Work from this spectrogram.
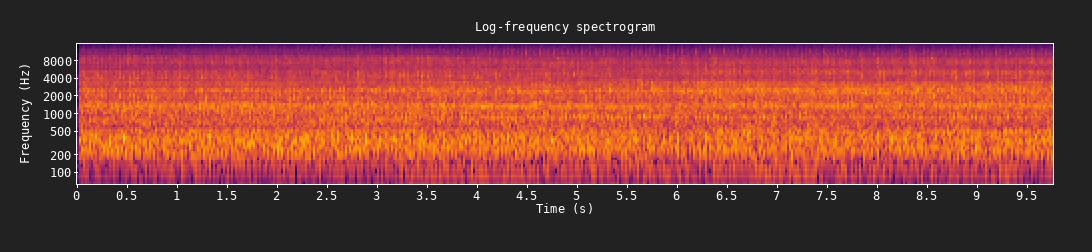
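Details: Saab 9-5 petrol engine, warm idle, with a fast uneven metallic rattle about four per second from the pulley area. It starts 3-4 minutes after start-up and grows. It persists after a new compressor bearing, water pump, idler pulley and upper timing chain rail. Chain not apparently stretched (~17mm).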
